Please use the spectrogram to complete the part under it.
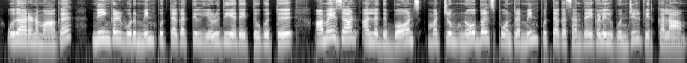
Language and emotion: Tamil, neutral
